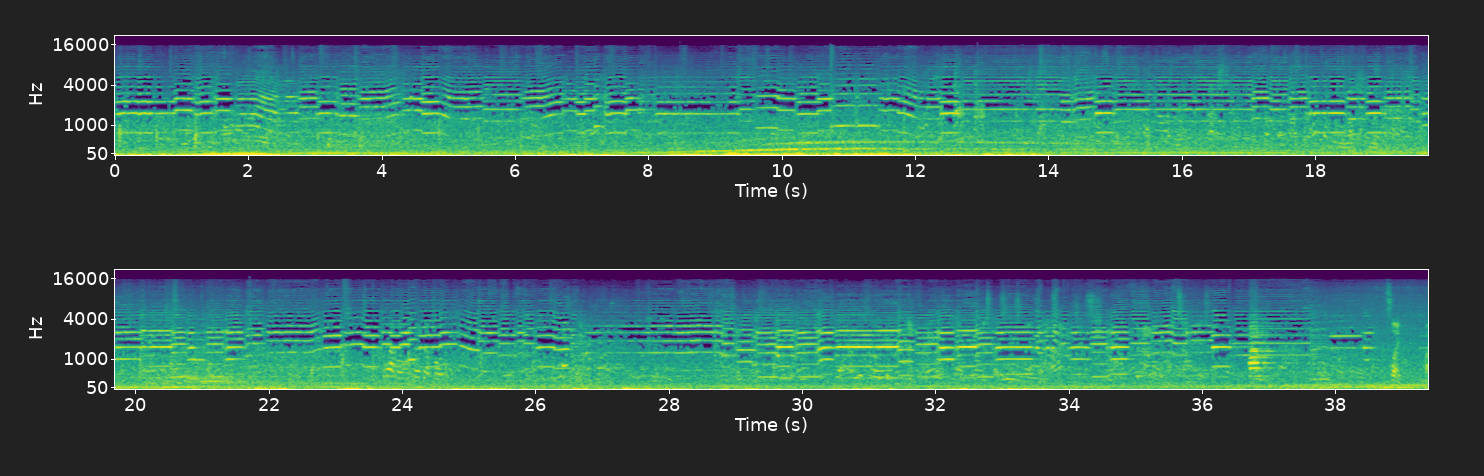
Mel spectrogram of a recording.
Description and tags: Chinese viola player on the street in North Beach, San Francisco
Francisco, San, viola, China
